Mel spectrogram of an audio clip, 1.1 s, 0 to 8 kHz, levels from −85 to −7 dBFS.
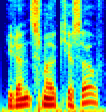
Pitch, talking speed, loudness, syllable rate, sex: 135 Hz, 225 wpm, -14 LUFS, 6.2 syllables/s, male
